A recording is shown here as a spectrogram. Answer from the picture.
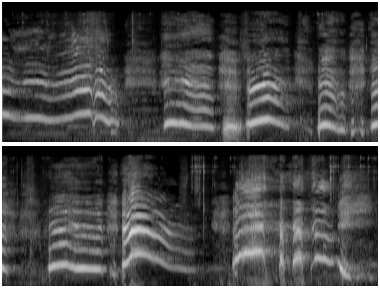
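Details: A puppy playing and biting gives a run of high, arching whines and yelps, some rising and falling, others sharp and broken, with short gaps between bursts in an indoor setting.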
